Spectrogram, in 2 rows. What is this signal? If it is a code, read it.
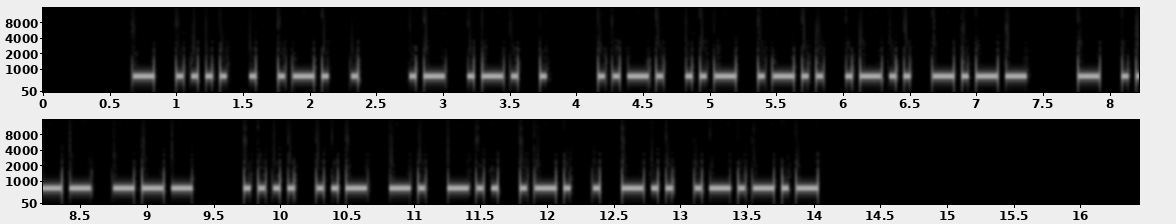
Morse code, heard as a keyed tone, about 22 wpm, 700 Hz. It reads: THERE ARE FULLY TWO HUNDRED.
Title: Sentences from Top 1300 Words 22wpm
